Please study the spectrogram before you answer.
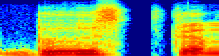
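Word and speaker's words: Byström: pronunciations often Erin so Malin booze drum I think is the correct pronunciation b-y-s-t-r-o-m um in what I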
